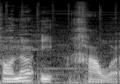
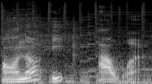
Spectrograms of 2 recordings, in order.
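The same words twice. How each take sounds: First: The words begin with an audible h sound. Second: The words begin with a silent h. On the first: The speaker calls it wrong. "A gente não vai pronunciar" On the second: The speaker calls it right. "A gente vai pronunciar"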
